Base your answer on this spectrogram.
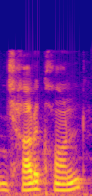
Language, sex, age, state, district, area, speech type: Bengali, male, 45-60, West Bengal, South 24 Parganas, rural, spontaneous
